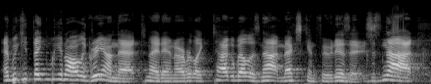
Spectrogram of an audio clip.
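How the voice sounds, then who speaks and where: A stand-up comedian from Michigan, USA, works a comedy club crowd during a live set, his voice high-pitched with a bright, forward edge. Speaking into a handheld mic, he keeps the banter loose, wry and chatty, aiming jokes straight at the room. Racing also comes up.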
